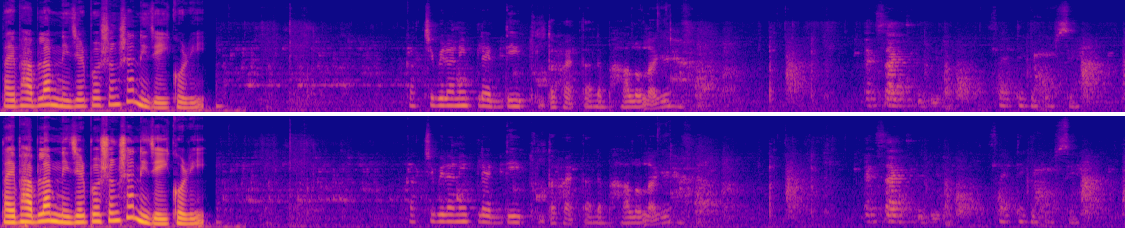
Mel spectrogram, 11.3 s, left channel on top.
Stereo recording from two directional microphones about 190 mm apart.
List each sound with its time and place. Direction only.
0.0 s speech: 35° right (ahead or behind)
4.3 s speech: 30° left (ahead or behind)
